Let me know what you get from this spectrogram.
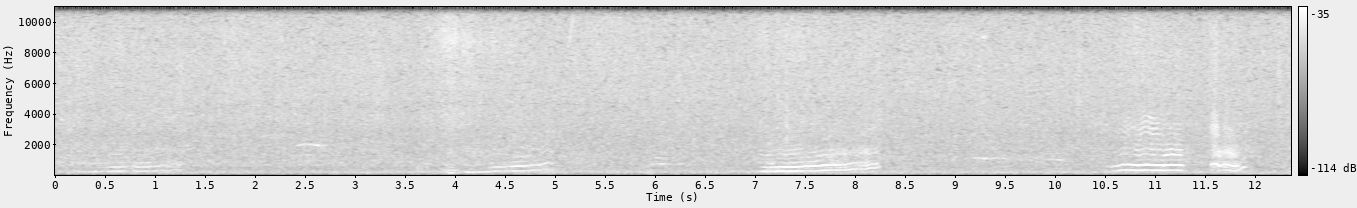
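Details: Muffin the cat asleep and snoring, breaths carrying thin rising whistles, some louder and more drawn out, spaced a few seconds apart in a quiet room.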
